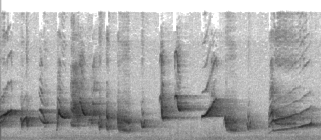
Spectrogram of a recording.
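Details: Long-tailed shrike, a songbird kept for singing, delivering a dense, varied song of high chirps, sharp upslurred notes and descending whistled slurs in rapid succession, with no other sounds.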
